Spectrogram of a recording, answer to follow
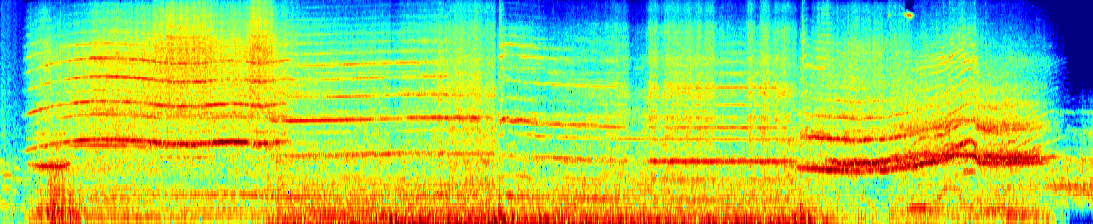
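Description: Electric race car's motors whining at speed over tyre noise: a siren-like stack of steady tones that starts suddenly about half a second in, shifts in pitch a few times, and near the end climbs and then settles.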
